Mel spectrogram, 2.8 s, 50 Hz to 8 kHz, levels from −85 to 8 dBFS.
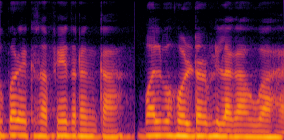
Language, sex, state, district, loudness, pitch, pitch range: Hindi, male, Jharkhand, Garhwa, -14 LUFS, 140 Hz, 130-150 Hz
